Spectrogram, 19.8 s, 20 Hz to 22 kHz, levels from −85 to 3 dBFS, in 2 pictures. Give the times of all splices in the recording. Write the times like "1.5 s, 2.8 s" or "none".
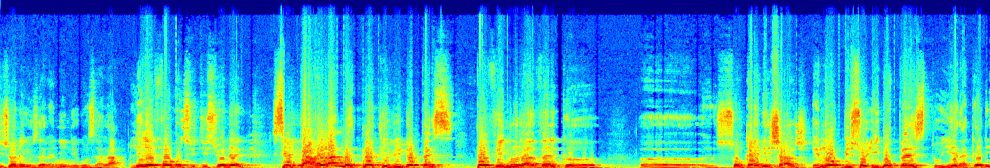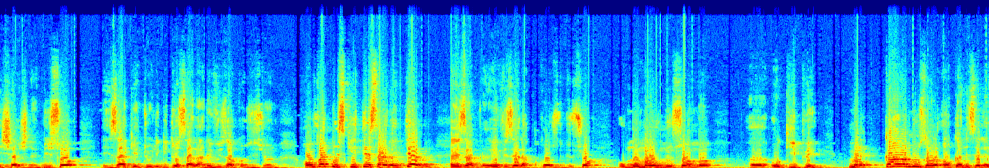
1.2 s, 8.1 s, 14.4 s, 18.2 s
